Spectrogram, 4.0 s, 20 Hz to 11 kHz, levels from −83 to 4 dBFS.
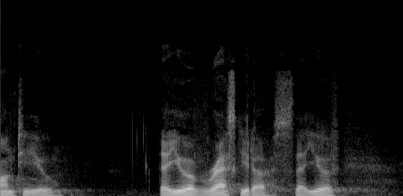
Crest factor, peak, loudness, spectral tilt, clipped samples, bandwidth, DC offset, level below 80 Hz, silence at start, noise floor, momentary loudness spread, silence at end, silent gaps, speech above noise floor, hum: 20 dB; -6 dBFS; -25 LUFS; -8 dB/octave; under 0.1%; 8.2 kHz; under 0.1%; -54 dBFS; 0 s; -66 dBFS; 12 LU; 0.65 s; none; 42 dB; none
